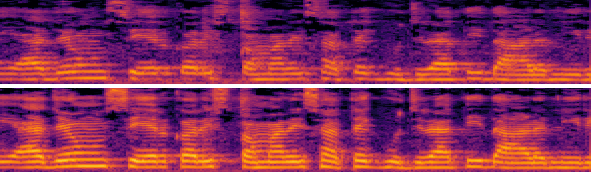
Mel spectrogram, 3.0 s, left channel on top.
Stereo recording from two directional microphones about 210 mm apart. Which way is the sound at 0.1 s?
50° right (ahead or behind).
